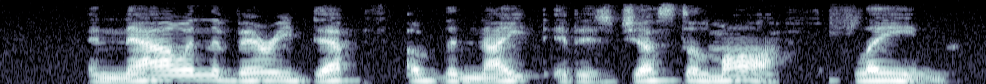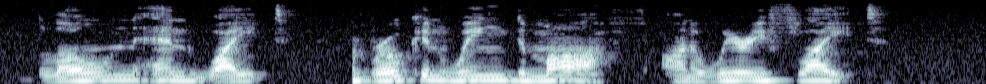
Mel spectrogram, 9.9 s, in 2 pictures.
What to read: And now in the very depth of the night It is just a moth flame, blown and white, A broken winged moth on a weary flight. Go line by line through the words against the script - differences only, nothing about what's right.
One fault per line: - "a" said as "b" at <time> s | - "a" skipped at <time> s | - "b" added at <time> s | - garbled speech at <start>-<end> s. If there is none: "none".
none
